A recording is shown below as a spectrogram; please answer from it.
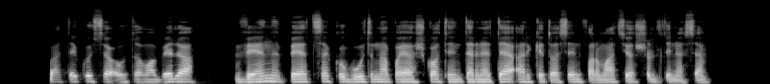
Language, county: Lithuanian, Klaipėda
